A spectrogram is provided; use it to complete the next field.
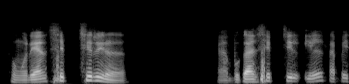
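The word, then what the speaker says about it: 십칠일: Jadi dibacanya Sip Ciril. Nah itu ya, jika ditambah dengan satuan seperti ini, maka nanti dibacanya Sip Ciril. Jadi rialnya nanti naik ke sini, seperti itu.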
